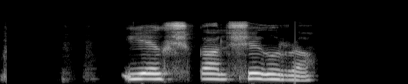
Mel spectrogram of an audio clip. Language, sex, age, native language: Icelandic, male, 7, Icelandic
